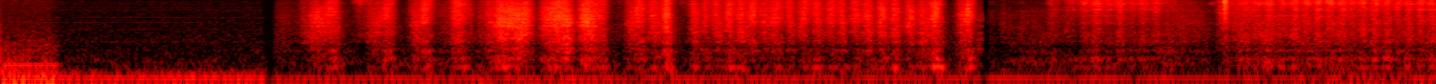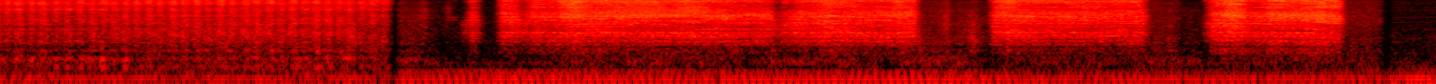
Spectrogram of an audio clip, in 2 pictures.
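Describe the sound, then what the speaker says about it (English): Rust and debris are cleaned from a Lexus steering knuckle during a front wheel bearing and hub replacement: faint spraying hisses and scrubbing, rubbing strokes come in uneven bursts with short pauses, close by and with no talking. "Clean out all of the rust and debris from the steering knuckle prior to installing the new wheel bearing"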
